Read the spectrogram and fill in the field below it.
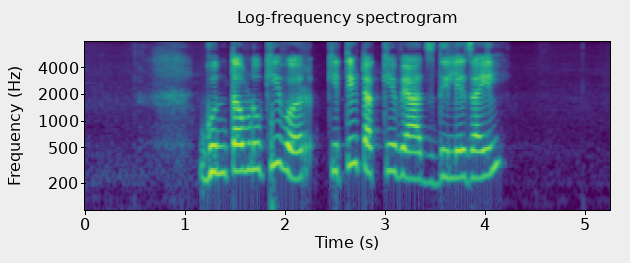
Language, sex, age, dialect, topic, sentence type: Marathi, female, 36-40, Standard Marathi, banking, question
